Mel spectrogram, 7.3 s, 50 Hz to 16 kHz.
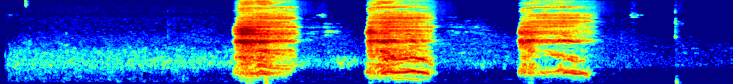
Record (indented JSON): {
  "exhalation_length": "7.3 s",
  "exhalation_amplitude": 21143,
  "exhalation_signal_mean_std_ratio": 0.42,
  "survey_phase": "beta (2021-08-13 to 2022-03-07)",
  "age": "18-44",
  "gender": "Male",
  "wearing_mask": "No",
  "symptom_sore_throat": true,
  "symptom_fatigue": true,
  "symptom_headache": true,
  "smoker_status": "Current smoker (e-cigarettes or vapes only)",
  "respiratory_condition_asthma": false,
  "respiratory_condition_other": false,
  "recruitment_source": "REACT",
  "submission_delay": "2 days",
  "covid_test_result": "Negative",
  "covid_test_method": "RT-qPCR"
}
